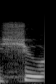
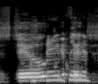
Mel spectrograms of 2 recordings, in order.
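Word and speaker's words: Xu: He said, if I come on air and you mispronounce my name, you ask if it's Zoo, or Shu. Is it Tony Zoo or is it Tony Shu?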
